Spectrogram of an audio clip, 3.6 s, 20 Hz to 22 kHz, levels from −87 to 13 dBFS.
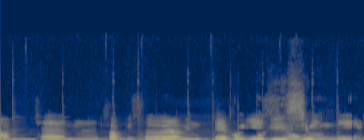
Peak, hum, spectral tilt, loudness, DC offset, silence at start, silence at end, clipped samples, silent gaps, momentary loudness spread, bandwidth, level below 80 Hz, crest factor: -10 dBFS; none; -6 dB/octave; -25 LUFS; under 0.1%; 0 s; 0 s; under 0.1%; none; 8 LU; 12 kHz; -52 dBFS; 16 dB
